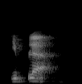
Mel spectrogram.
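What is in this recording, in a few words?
"jiplak", Malay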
